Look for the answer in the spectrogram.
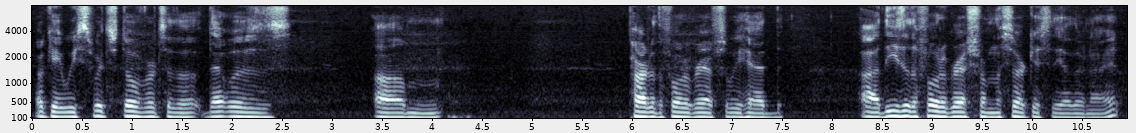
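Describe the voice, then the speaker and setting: A man hosting a casual commentary on photos, speaking haltingly with pauses mid-sentence. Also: mid-range voice, flat delivery, dark tone. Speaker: host.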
